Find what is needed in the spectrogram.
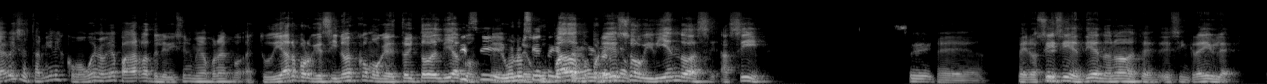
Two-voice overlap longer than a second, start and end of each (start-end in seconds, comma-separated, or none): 4.6-6.4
